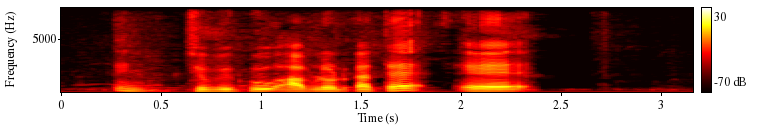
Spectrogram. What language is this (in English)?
Santali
